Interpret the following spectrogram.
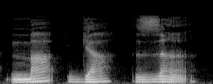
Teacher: Then you get the sound Z, alright? And then the ending here is IN, so it's nasal, it goes in your nose, and it's un.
